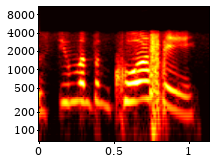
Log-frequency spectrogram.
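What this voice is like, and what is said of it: Imitated New Jersey accent. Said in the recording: “It's real. The accent's real. ... New Jersey”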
